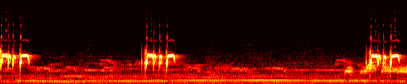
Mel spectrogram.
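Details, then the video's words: Wild zebra dove sound meant for luring its kind: three short stuttering coo bursts roughly every two and a half seconds, with faint cooing and a low hum between them. "suara pikat burung perkutut di alam"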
